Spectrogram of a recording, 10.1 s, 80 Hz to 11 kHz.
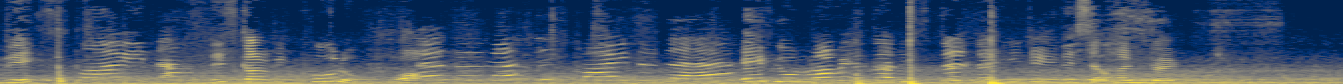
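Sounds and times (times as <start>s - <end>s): sharp knocks: 6.3s - 7.6s.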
